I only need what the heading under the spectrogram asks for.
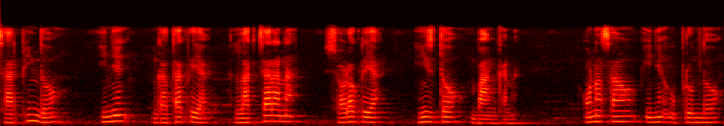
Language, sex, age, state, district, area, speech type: Santali, male, 18-30, West Bengal, Bankura, rural, spontaneous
